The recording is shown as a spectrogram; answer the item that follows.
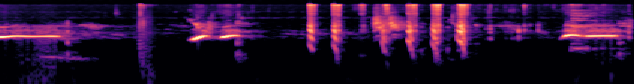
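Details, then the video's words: A pet ringneck parakeet, or rose-ringed parakeet, whistles a level note. Two short rising whistles follow, then a quick burst of about eight harsh clicking chirps and a final sustained whistle. "Ringneck parrot talking"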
